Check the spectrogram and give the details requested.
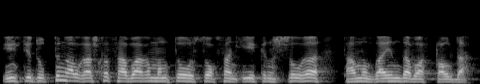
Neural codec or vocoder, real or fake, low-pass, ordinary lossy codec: codec, 16 kHz in and 24 kHz out, 2.2 kbps, FireRedTTS-2 codec; fake; 3.6 kHz; none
